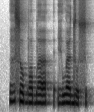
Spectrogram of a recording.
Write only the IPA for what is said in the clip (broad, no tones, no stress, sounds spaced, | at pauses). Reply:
ə̤ s o b ɔ b ɐ | ʔ e̤ w œ d u s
